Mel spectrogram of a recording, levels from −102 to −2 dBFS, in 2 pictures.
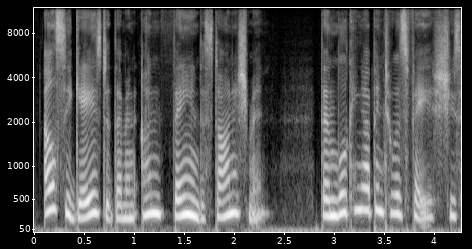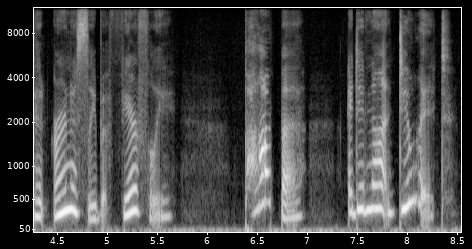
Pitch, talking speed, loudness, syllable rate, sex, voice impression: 275 Hz, 170 wpm, -15 LUFS, 5.7 syllables/s, female, feminine, slightly adult-like, slightly soft, cute, slightly calm, friendly, slightly kind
